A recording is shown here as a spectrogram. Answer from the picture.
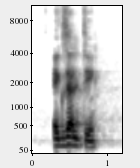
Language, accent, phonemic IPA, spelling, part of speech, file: French, France, /ɛɡ.zal.te/, exalté, verb, LL-Q150 (fra)-exalté.wav
- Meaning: past participle of exalter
